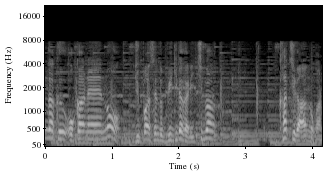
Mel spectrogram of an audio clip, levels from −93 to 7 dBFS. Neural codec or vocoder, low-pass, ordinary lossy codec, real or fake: none; none; none; real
